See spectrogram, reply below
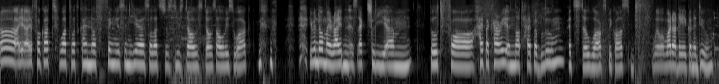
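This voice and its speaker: A woman's voice: mid-range voice, fairly even intonation, measured pace, darkish tone. A woman streamer giving casual, chatty gameplay commentary, rambling and thinking aloud as she goes.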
